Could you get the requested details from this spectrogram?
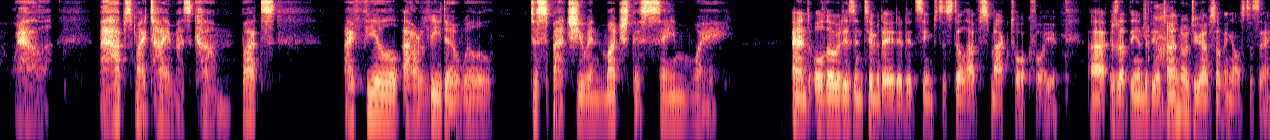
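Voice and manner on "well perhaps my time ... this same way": slow, drawn-out hissing serpent voice. A game master voices a snake-headed creature taunting the players, in a hissing snake voice. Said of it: "it says in a sort of hissing voice".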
